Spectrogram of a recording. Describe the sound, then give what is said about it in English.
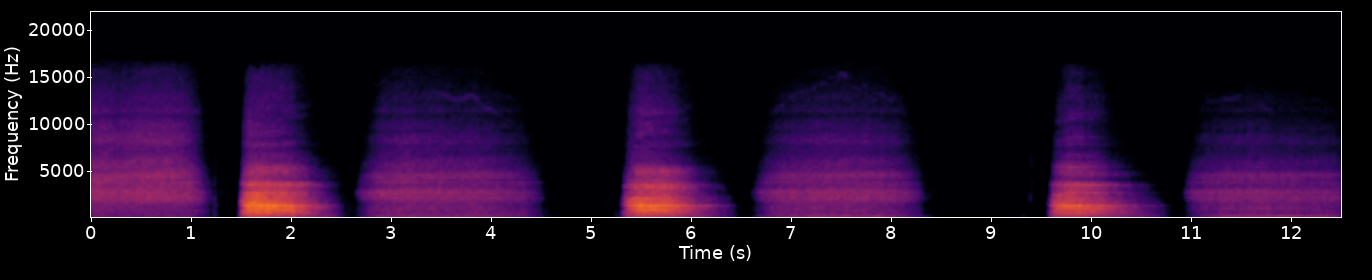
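Deep belly breathing during a yoga practice: about three full cycles, each a short, louder, rushing inhale followed by a longer, softer, steady exhale, with quiet gaps between, and a lone exhale at the start. “And just breathe, flood the belly with your breath.”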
